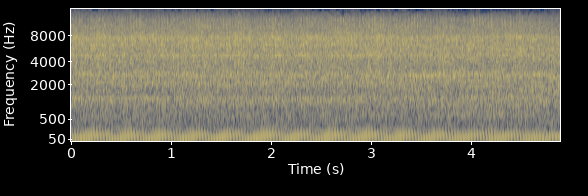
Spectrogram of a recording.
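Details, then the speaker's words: Mower engine at no load, checked with inductive tachometer on the spark plug wire: about 3,840 RPM against a 3,750–3,800 spec; smooth, even high-speed hum, governed speed normal after repair. "so it's around 3840 I'm not going to complain over that that'll be fine that won't do any damage to the engine but the the RPMs are right where they need to be so I'm happy"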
